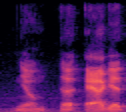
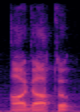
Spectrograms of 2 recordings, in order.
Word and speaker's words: Agate: Agate is agato, kurosuna. So it's probably agate, but agate's probably close enough for English.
